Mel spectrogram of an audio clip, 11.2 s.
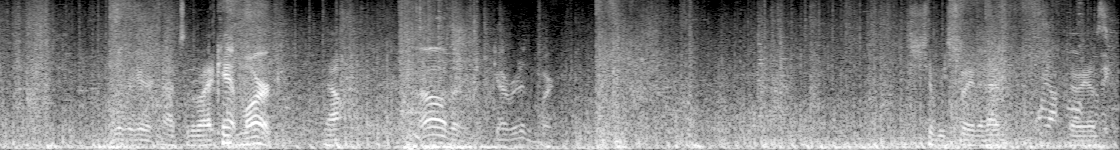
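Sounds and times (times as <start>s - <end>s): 
gunfire in a video game battle: 0.0s - 11.2s
heavy booming blasts in a video game battle: 0.0s - 11.2s
speech: 1.3s - 6.4s, 9.3s - 11.2s.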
